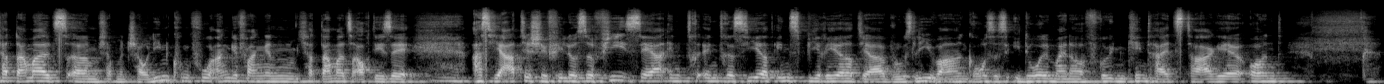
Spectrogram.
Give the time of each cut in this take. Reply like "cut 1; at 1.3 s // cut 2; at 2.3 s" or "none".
none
